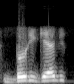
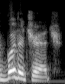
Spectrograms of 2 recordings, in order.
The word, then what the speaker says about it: Buttigieg: Note how I pronounce it, booty gig.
